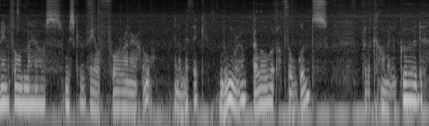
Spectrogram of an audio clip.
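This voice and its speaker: A man with a very deep, low voice speaks in a relaxed tone with lively intonation over noticeable background noise. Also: fairly slow pace. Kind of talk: ASMR card-sorting talk to camera. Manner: soft-spoken, whispered, relaxed.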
